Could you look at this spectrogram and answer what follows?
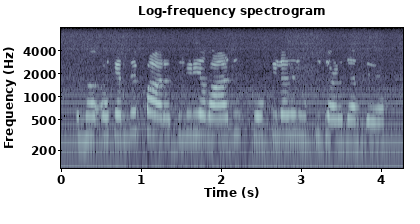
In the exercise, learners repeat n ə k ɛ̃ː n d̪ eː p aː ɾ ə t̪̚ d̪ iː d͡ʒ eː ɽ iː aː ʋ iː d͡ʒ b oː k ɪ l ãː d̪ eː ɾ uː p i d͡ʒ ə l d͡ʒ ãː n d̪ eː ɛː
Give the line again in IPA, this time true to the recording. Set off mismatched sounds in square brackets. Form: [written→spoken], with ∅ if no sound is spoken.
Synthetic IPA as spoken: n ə k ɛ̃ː n d̪ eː p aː ɾ ə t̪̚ d̪ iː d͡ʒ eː ɽ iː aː ʋ [iː→aː] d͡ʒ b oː k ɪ l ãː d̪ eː ɾ uː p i d͡ʒ ə [l→ɽ] d͡ʒ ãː n d̪ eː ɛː

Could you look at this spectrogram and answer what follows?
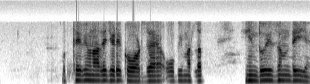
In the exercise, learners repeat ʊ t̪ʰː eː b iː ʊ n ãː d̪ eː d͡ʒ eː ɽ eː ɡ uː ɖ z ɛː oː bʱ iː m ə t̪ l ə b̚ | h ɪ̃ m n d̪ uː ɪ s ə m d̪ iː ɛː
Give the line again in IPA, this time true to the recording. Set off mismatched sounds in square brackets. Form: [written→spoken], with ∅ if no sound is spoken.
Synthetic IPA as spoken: ʊ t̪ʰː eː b iː ʊ n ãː d̪ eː d͡ʒ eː ɽ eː ɡ [uː→ɔː] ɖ z ɛː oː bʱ iː m ə t̪ l ə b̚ | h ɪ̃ [m→∅] n d̪ uː ɪ [s→z] ə m d̪ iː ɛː

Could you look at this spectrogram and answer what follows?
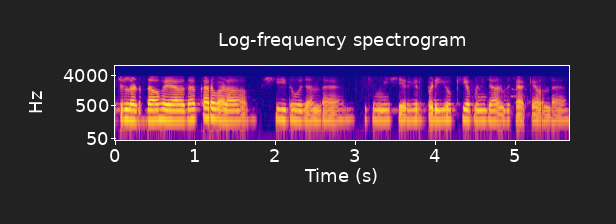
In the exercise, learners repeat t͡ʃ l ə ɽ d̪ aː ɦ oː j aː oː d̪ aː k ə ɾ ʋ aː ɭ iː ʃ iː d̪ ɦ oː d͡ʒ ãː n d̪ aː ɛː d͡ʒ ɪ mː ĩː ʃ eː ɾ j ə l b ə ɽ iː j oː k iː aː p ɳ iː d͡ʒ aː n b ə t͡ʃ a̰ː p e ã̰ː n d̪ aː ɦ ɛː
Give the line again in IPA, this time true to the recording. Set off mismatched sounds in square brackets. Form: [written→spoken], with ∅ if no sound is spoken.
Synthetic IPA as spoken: t͡ʃ l ə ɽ d̪ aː ɦ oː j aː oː d̪ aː k ə ɾ ʋ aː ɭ [iː→aː] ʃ iː d̪ ɦ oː d͡ʒ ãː n d̪ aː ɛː d͡ʒ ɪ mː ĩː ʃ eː ɾ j ə l b ə ɽ iː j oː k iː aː p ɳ iː d͡ʒ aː n b ə t͡ʃ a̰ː [p→k] e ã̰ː n d̪ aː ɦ ɛː

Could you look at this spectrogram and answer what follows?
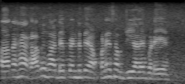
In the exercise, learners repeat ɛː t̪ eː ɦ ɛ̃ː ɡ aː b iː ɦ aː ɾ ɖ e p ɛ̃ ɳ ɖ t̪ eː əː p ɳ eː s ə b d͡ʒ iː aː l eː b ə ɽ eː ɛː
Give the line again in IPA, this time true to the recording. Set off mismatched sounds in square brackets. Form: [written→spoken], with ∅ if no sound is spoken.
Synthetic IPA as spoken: [ɛː→aː] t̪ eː ɦ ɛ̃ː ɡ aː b iː ɦ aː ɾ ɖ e p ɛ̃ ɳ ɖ t̪ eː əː p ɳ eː s ə b d͡ʒ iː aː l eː b ə ɽ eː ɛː

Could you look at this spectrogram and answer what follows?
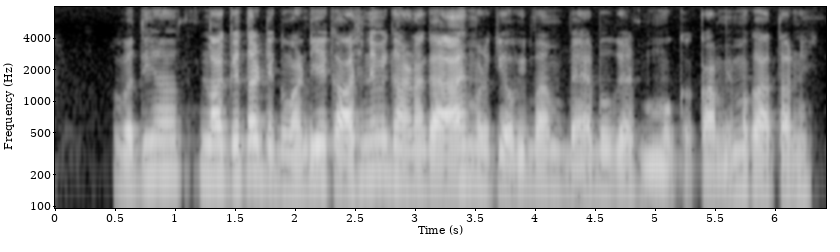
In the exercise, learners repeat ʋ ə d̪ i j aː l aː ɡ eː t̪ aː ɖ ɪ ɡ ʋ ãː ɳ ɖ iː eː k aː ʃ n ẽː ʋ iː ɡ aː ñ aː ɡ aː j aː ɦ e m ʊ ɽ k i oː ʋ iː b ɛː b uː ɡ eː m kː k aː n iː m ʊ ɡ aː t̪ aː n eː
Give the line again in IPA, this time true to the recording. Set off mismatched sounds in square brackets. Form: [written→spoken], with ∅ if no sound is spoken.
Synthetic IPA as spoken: ʋ ə d̪ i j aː l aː ɡ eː t̪ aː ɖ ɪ ɡ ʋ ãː ɳ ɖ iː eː k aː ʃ n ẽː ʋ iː ɡ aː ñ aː ɡ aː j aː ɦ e m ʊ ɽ k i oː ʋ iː b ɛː b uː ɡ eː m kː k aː [n→m] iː m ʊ [ɡ→k] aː t̪ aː n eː

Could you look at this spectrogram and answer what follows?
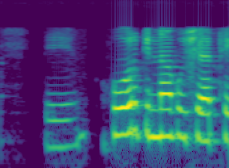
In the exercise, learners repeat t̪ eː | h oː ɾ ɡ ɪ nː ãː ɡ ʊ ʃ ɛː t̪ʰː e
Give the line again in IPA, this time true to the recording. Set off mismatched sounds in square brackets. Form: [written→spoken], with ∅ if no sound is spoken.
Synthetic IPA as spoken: t̪ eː | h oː ɾ [ɡ→k] ɪ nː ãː [ɡ→k] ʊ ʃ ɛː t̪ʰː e

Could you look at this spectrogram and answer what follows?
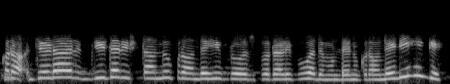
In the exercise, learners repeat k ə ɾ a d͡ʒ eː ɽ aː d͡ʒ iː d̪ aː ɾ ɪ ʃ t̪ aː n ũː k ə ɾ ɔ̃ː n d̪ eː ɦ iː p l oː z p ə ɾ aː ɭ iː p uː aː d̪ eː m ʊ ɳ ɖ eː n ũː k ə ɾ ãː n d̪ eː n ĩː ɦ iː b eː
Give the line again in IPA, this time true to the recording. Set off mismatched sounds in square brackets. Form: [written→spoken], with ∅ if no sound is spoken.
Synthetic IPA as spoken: k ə ɾ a d͡ʒ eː ɽ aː d͡ʒ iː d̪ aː ɾ ɪ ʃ t̪ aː n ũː k ə ɾ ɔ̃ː n d̪ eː ɦ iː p [l→ɾ] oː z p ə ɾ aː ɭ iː p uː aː d̪ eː m ʊ ɳ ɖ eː n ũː k ə ɾ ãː n d̪ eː n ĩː ɦ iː [b→ɡ] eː

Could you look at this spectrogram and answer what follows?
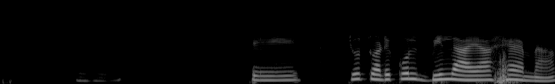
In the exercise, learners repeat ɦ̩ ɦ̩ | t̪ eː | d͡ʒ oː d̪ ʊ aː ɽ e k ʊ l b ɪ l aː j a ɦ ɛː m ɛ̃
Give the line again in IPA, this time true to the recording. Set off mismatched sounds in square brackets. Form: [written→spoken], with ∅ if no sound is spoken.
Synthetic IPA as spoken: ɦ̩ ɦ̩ | t̪ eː | d͡ʒ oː [d̪→t̪] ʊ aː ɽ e k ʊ l b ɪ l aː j a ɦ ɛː m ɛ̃

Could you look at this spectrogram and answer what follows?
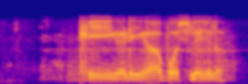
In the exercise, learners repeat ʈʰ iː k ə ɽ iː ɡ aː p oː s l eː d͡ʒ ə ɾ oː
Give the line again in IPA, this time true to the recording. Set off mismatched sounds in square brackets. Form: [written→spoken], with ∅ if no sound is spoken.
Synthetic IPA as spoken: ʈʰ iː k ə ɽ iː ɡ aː p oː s l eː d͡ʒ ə [ɾ→l] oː

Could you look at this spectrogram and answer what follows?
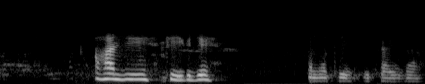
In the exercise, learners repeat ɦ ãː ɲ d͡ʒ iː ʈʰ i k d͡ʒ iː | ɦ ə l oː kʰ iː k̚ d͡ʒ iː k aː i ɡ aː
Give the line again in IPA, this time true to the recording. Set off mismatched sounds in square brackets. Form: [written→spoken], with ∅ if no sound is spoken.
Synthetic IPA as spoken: ɦ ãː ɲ d͡ʒ iː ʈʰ [i→iː] k d͡ʒ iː | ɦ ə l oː [kʰ→ʈʰ] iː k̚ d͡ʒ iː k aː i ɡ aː

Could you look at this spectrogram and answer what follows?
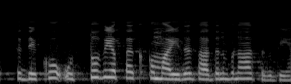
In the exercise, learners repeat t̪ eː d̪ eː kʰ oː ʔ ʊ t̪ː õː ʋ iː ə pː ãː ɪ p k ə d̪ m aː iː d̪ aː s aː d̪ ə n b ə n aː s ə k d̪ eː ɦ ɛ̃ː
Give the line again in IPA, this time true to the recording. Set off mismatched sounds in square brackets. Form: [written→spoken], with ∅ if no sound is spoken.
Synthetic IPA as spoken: t̪ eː d̪ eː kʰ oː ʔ ʊ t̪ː õː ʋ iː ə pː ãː ɪ [p→k] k ə [d̪→∅] m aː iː d̪ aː s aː d̪ ə n b ə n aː s ə k d̪ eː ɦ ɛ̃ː

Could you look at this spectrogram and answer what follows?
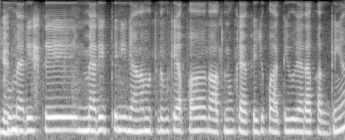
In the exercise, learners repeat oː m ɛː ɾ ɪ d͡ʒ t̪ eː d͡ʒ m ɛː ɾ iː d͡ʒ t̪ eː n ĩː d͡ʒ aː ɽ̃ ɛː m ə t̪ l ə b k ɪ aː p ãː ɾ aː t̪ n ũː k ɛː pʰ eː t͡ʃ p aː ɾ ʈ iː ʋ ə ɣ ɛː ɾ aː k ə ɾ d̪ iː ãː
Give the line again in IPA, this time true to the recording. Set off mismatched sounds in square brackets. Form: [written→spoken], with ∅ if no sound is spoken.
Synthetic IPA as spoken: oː m ɛː ɾ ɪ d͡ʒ t̪ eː [d͡ʒ→∅] m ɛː ɾ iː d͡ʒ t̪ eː n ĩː d͡ʒ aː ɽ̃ [ɛː→aː] m ə t̪ l ə b k ɪ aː p ãː ɾ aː t̪ n ũː k ɛː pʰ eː t͡ʃ p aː ɾ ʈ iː ʋ ə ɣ ɛː ɾ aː k ə ɾ d̪ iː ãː

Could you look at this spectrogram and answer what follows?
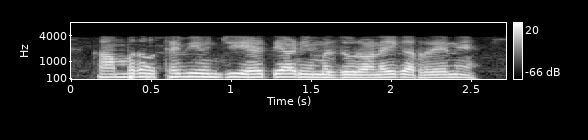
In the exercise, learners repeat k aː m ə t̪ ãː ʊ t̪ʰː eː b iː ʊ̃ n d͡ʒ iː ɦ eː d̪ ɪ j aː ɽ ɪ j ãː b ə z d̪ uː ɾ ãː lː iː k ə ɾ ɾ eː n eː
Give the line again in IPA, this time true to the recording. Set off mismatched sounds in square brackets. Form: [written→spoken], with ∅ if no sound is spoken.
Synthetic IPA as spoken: k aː m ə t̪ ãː ʊ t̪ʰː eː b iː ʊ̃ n d͡ʒ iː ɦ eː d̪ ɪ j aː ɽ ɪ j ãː [b→m] ə z d̪ uː ɾ ãː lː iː k ə ɾ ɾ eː n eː

